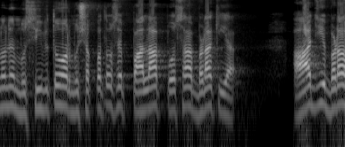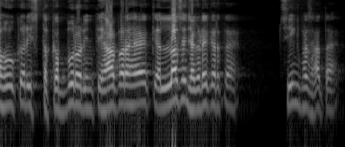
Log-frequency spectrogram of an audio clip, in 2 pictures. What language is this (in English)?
Urdu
